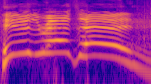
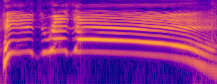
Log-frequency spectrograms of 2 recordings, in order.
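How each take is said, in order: First: High, loud, drawn out; slow proclamation. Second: Even higher, louder and very slow; soaring proclamation. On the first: Pastor proclaiming to the church, slow and loud. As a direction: call it across the whole church. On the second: Pastor's climactic Easter cry, slow and soaring. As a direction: stretch risen to the rafters. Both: Acted. Calm down.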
